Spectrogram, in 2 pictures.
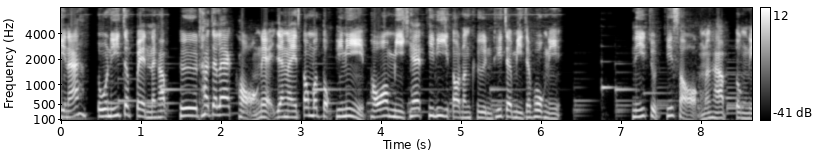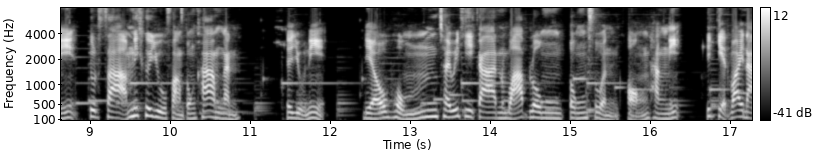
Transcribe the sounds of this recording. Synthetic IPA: i˧na˦˥t̪u˧niː˦˥t͡ɕa˨pe˧nːa˦˥kʰa˦˥p̚kʰɯː˧t̪ʰaː˥˩t͡ɕa˨˩lɛː˥˩kʰːɔː˩˦ŋni˥˩ɐja˧ŋːa˧jt̪ɔ˥˩ŋma˧t̪o˨˩k̚t̪ʰiː˥˩niː˥˩pʰɾɔ˦˥waː˥˩miː˧kʰɛː˥˩t̪ʰiː˥˩niː˥˩t̪ɔː˧na˧ŋkʰɯː˧nt̪ʰiː˥˩t͡ɕa˨˩miː˧t͡ɕʰa˥˩pʰu˥˩k̚niː˦˥˧ | niː˦˥t͡ɕu˨˩t̪ʰːiː˥˩sɔ̰ː˩˦ŋna˦˥kʰa˦˥p̚t̪o˧ŋniː˦˥t͡ɕu˨˩t̪̚saː˩˦mniː˥˩kʰɯː˧juː˨˩fa˨˩ŋt̪o˧ŋkʰaː˥˩mka˧nt͡ɕa˨˩juː˨˩niː˥˩diː˩˦əwpʰo˩˦mt͡ɕʰa˦˥jwi˦˥t̪ʰiː˧kaː˧nwaː˦˥p̚lo˧ŋt̪o˧ŋsu˨˩ənkʰɔ̰ː˩˦ŋt̪ʰaː˧ŋni˦˥ | t̪ʰiː˥˩ki˨˩ət̪̚waː˥˩jna˦˥

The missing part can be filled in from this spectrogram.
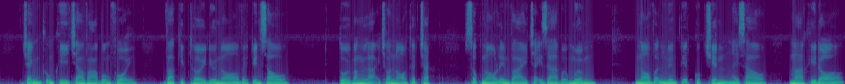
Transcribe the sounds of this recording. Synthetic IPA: t͡ɕa˨˦jŋ̟xə˧wŋ͡mxi˨˦t͡ɕaː˨˩wvaː˨˩wɓo˨˩nfo˧˩j | vaː˨˩ki˨˩p̚t̪ʰəː˨˩jɗɨ˧ənɔ˨˦ve˨˩t̪wi˨˦ənsa˧w | t̪o˧jɓa˨˩ŋla̰ː˧˨jt͡ɕɔ˧nɔ˨˦t̪ʰə˨˩t̚t͡ɕa˨˩t̚ | sə˦˥wk͡p̚nɔ˨˦le˧nvaː˧jt͡ɕa̰˧˨jzaː˧ɓəː˧˩mɨ˧əŋ | nɔ˨˦və̰˧˥nlwi˨˦ənt̪i˦˥ət̚ku˨˩ək̚t͡ɕi˨˦ənːa˧jsaː˧w | maː˨˩xi˧ɗɔ˨˦

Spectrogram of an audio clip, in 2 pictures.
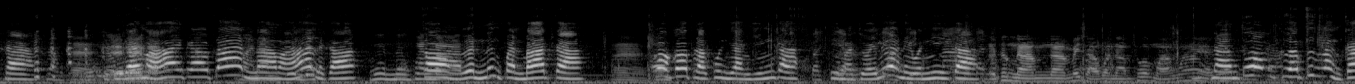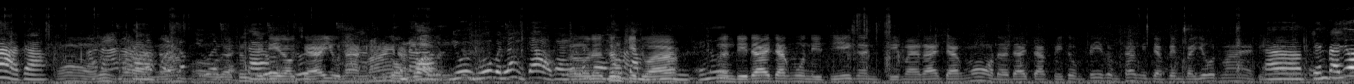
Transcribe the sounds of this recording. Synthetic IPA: ka˧˩˧ | t̪ʰi˧˩da˧˨jmaː˨˧˦jt̪ɾaː˧˨wt̪aː˧˥˨nːaː˧˨maː˨˧˦la˧˦ka˧n˧˨sɔː˧˩ŋŋɤ˧˨nːɯ˧˥˨ŋpa˧˩nbaː˧˦t̪̚ka˧ | kʰɔː˧˩kɔː˧˩pʰɾa˧kʰu˧˨njaː˧˩ŋji˧˦ŋka˧t̪ʰiː˧˩˨maː˧˩t͡ɕu˨˦ə˦jlɯ˧˥˩əŋna˧˩jwa˧˨nːiː˧˥˨ka˧˩˧t̪ʰɯ˧˥˨ŋnaː˧mnaː˧mːa˧˩jt̪ʰaː˨˦maː˧˩naː˨˧˦mt̪ʰu˧˥ɐmaː˨˧˦ŋma˧naː˧˥mt̪ʰu˧˥˩əm˧kʰɯ˧ə˧mpʰɯ˧˥˨ŋla˧˩˨ŋkaː˧˩ka˧˩ʔɔː˧˩ɯ˧˩aa˧˩naː˦˧˩sʰɯ˥˧a˧˩iː˧˨ɾa˧wt͡ɕʰɛː˨˧˥juː˨˩naː˧˩nmaː˥˨o˧˨˧juː˧juː˧˦ba˧nla˧˥˩ŋkaː˧˩kaː˧ʔɤː˧˩la˧sɯ˧˥˩ŋki˨˧t̪̚waː˧˨˧ŋɤ˧˨ndiː˨˦daː˧˩jt͡ɕaː˨˩k̚mu˧˩ni˧˩t̪ʰi˧˥ŋɤ˧˩nt̪i˨˩maː˨˩ɾaː˧˥jt͡ɕaː˨˩k̚mɔː˧˩da˨˩daː˧˩jt͡ɕaː˨˩k̚pʰiː˨˦t̪ʰo˧˩˨mt̪iː˧˥˨t̪ʰo˧˩ŋkʰaː˧˥˩ŋniː˧t͡ɕa˨˧˩pe˧npɾaː˧joː˥˩t̪̚maː˧˩˨ʔɤː˧pe˧npɾa˧joː˥˩

